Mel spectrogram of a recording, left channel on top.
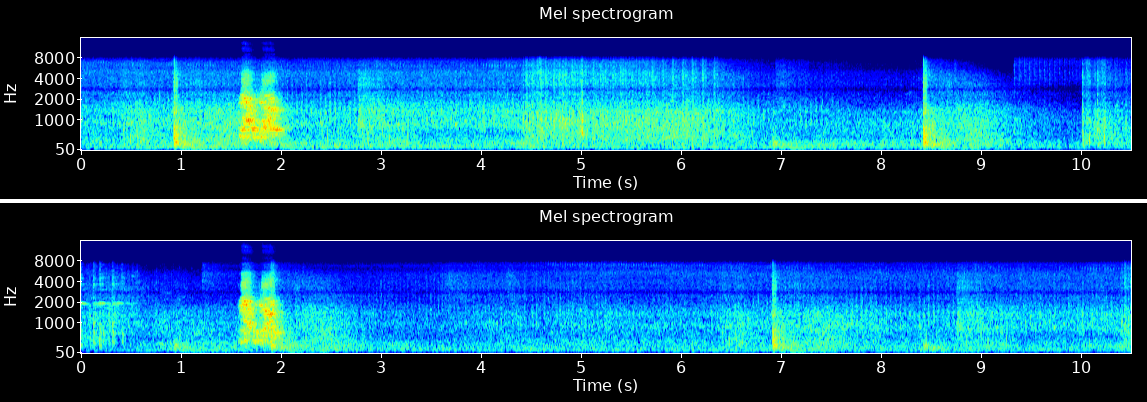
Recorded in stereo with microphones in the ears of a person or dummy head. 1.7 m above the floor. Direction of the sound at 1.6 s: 15° right (ahead or behind).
